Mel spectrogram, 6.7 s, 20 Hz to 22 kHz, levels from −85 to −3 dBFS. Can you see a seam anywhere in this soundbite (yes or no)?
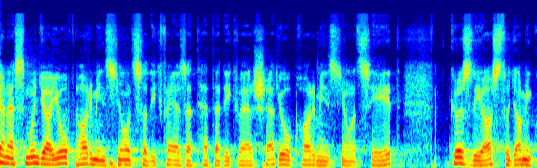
yes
